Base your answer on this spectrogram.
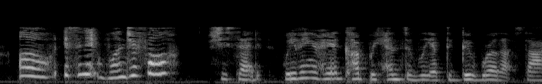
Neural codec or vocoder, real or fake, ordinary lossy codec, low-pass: codec, 16 kHz, 2 kbps, FunCodec, trained on LibriTTS, 25 frames a second; fake; MP3, 24 kbps; 7.2 kHz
